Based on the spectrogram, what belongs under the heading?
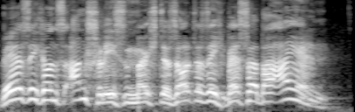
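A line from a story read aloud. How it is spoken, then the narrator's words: Calling out. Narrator (German): rief er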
